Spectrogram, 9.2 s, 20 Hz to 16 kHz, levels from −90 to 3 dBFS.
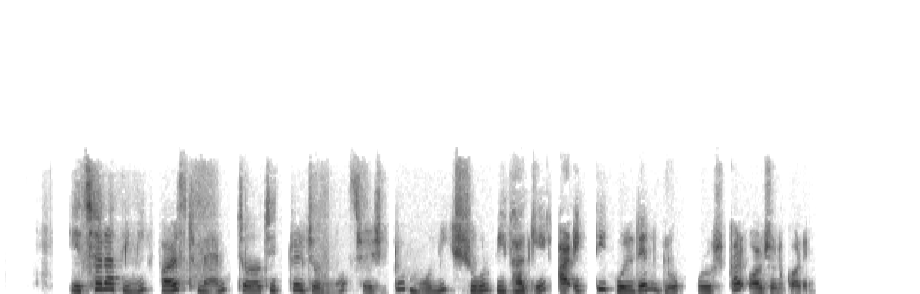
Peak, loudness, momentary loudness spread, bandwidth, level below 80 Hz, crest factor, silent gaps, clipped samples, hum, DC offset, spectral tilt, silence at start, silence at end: -4 dBFS; -23 LUFS; 10 LU; 7.8 kHz; -70 dBFS; 20 dB; 2.32-2.37 s, 2.83-2.88 s, 3.90-3.94 s, 5.53-5.58 s, 5.88-5.95 s, 6.86-6.97 s; under 0.1%; none; under 0.1%; -3.5 dB/octave; 0.7 s; 1.15 s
